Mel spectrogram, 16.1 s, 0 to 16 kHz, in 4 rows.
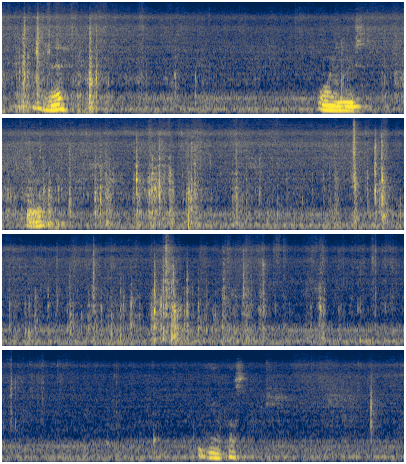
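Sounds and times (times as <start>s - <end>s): paper rustling and crackling: 0.0s - 2.2s, 3.2s - 12.9s.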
